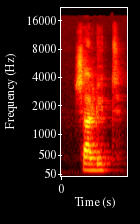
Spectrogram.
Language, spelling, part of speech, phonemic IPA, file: Dutch, saluut, noun / interjection, /sɑˈlyt/, Nl-saluut.ogg
- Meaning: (interjection) 1. goodbye 2. greetings, hail; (noun) 1. salute (a hand gesture or salvo expressing respect) 2. salut d'or (a French gold coin minted in the 15th-16th century)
